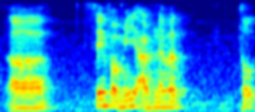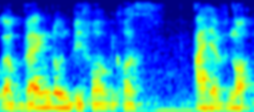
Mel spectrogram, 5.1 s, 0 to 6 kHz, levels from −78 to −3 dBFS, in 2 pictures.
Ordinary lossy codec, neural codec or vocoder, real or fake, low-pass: none; none; real; 5.4 kHz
